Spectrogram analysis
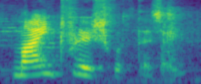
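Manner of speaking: ordinary delivery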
